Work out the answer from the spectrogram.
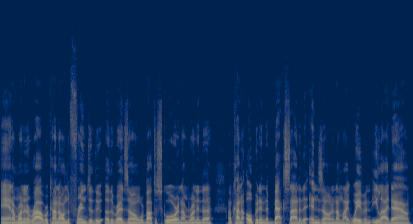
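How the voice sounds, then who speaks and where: A man's voice: low voice, level tone, quick pace, hardly any pauses, a bit bright, clear, resonant tone, no room sound, studio quality. A man in his thirties hosting a podcast interview, upbeat and friendly with slangy reactions. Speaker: podcast host, former football player. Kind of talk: casual interview chat. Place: dark studio. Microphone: studio mic on boom arm.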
